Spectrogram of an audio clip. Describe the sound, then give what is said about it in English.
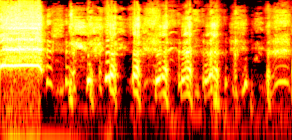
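A loud, piercing scream bursts out for a split second at the start, cut off abruptly, then a person starts talking at normal volume. “screaming in the closet”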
